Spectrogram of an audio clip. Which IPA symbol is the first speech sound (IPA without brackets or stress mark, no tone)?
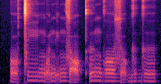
o̰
